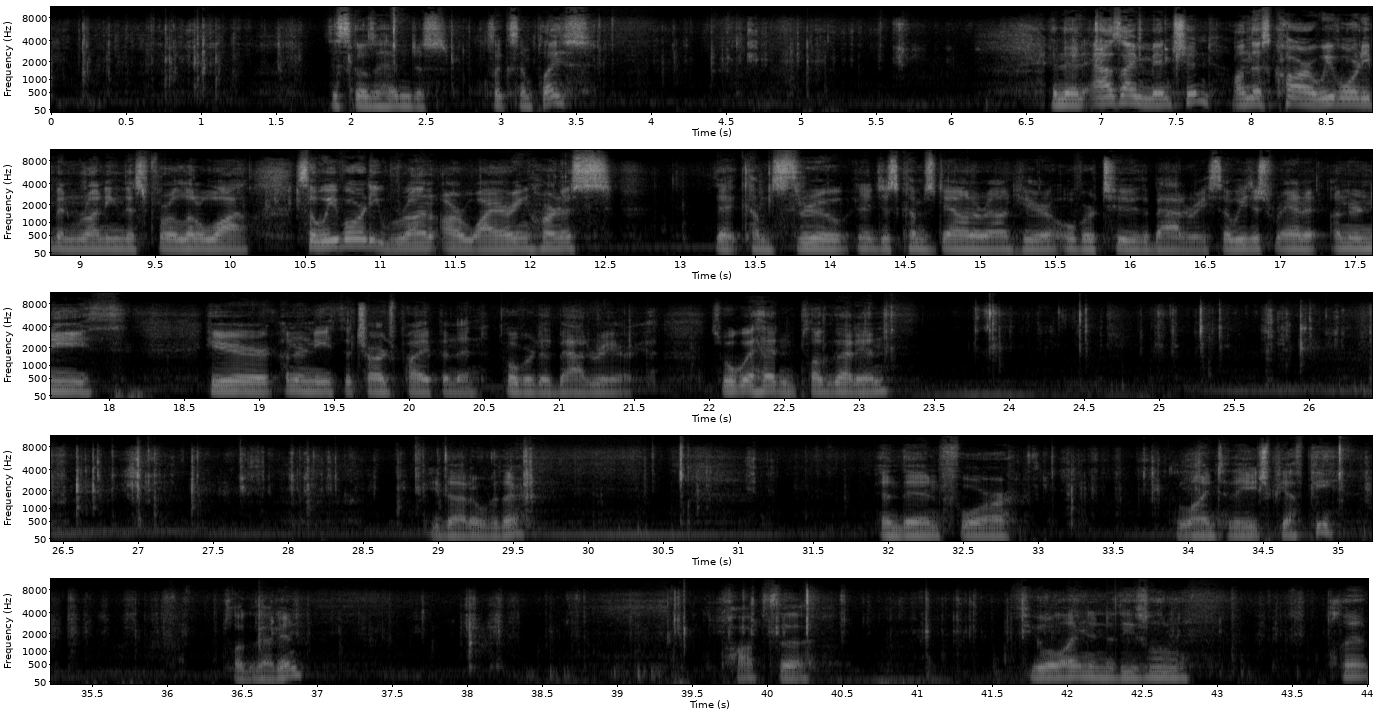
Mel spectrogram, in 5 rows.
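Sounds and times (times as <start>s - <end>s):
clicks and rustles of hoses: 0.0s - 13.8s, 22.6s - 32.1s, 32.7s - 44.0s
steady low hum: 0.0s - 44.0s
plastic connector clicks and rattles: 23.8s - 29.7s.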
